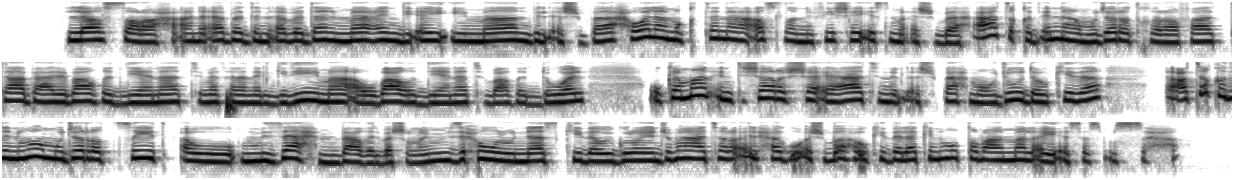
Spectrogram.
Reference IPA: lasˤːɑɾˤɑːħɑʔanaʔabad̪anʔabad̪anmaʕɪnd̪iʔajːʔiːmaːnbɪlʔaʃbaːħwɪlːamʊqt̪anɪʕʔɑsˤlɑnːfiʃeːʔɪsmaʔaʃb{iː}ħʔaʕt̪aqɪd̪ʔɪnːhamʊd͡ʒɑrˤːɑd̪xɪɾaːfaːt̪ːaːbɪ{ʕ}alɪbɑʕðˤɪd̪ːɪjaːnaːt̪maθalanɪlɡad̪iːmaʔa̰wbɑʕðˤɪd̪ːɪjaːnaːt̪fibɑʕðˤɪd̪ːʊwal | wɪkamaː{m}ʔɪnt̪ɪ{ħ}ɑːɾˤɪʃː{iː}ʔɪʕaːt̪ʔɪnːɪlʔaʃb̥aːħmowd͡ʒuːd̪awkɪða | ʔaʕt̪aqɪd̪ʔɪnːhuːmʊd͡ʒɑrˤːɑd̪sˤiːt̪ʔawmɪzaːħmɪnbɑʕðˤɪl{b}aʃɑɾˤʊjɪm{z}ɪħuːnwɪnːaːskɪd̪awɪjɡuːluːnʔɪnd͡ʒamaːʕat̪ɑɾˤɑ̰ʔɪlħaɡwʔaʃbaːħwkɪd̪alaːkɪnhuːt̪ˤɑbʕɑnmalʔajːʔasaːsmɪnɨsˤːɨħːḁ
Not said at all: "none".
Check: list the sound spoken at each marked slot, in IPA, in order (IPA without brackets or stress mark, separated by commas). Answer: aː, ʕ, n, ʃ, aː, b, z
